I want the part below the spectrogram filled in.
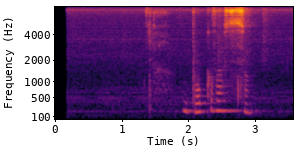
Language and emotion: Russian, neutral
